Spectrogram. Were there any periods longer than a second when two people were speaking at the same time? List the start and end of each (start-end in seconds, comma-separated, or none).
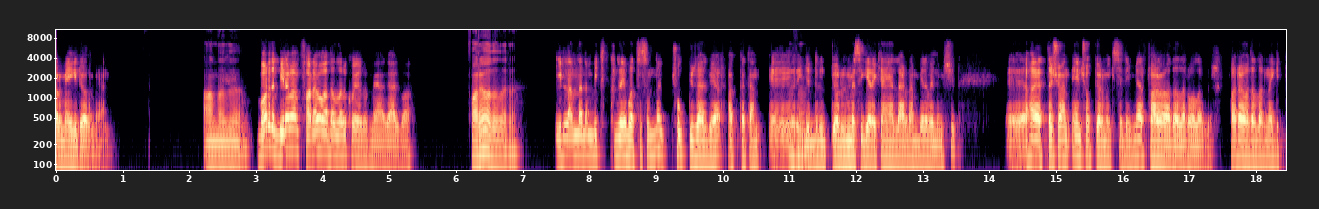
none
